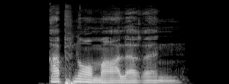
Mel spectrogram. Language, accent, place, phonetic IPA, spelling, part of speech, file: German, Germany, Berlin, [ˈapnɔʁmaːləʁən], abnormaleren, adjective, De-abnormaleren.ogg
- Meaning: inflection of abnormal: 1. strong genitive masculine/neuter singular comparative degree 2. weak/mixed genitive/dative all-gender singular comparative degree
